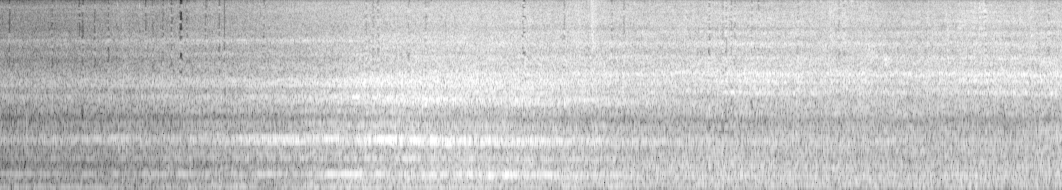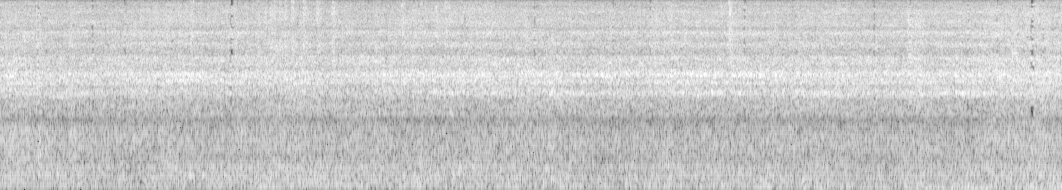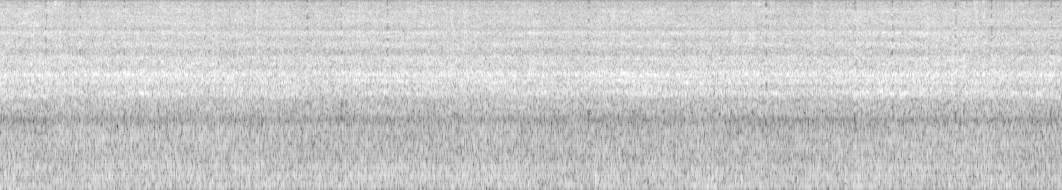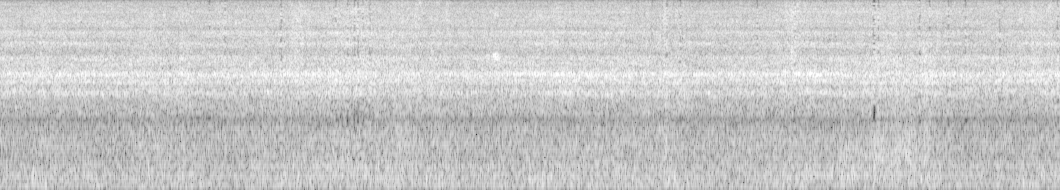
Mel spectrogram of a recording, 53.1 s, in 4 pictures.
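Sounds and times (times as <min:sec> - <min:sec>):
electric locomotive whine: 0:00.0 - 0:53.0.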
